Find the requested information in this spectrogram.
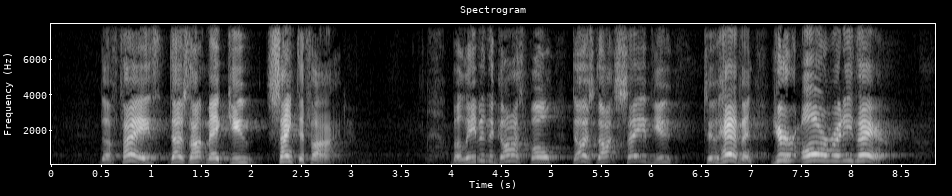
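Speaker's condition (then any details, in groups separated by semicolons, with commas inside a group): No condition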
